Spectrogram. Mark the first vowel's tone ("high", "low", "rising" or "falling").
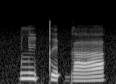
high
